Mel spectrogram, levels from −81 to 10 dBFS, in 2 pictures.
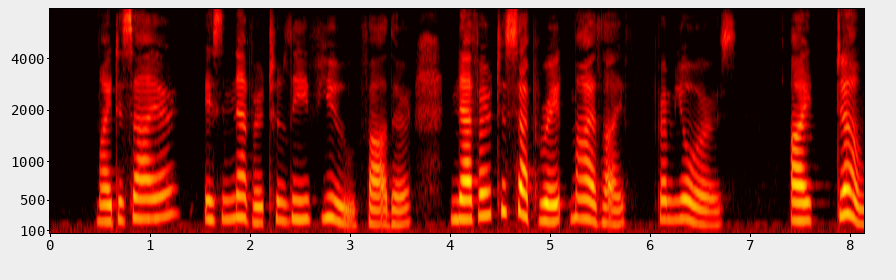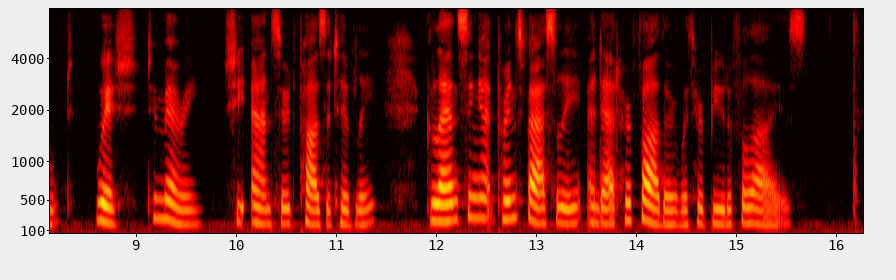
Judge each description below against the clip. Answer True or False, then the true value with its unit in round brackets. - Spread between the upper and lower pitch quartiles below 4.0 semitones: False (4.6 semitones)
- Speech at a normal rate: False (130 wpm)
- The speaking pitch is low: False (225 Hz)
